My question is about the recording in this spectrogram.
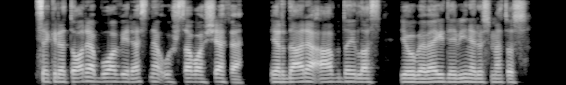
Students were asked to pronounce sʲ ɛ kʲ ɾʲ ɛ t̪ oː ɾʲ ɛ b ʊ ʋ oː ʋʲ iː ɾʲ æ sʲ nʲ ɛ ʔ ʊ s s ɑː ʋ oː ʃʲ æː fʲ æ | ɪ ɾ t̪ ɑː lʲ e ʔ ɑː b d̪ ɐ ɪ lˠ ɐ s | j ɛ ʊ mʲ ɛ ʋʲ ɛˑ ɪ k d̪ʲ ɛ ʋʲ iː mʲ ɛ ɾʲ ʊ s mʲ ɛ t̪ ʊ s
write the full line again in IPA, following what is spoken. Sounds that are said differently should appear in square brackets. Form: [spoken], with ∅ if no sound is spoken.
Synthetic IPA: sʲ ɛ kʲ ɾʲ ɛ t̪ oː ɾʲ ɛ b ʊ ʋ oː ʋʲ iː ɾʲ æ sʲ nʲ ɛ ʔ ʊ [ʃ] s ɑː ʋ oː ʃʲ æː fʲ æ | ɪ ɾ [d̪] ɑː [ɾʲ] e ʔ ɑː b d̪ ɐ ɪ lˠ ɐ s | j ɛ ʊ [bʲ] ɛ ʋʲ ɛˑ ɪ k d̪ʲ ɛ ʋʲ iː [nʲ] ɛ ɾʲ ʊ s mʲ ɛ t̪ ʊ s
